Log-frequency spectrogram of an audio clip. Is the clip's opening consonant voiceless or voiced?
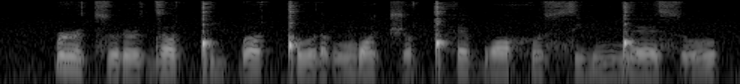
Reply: voiceless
